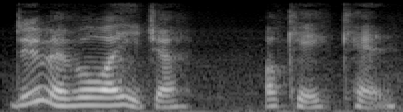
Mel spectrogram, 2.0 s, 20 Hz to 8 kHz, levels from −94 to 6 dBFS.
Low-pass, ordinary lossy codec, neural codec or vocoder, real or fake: 7.2 kHz; none; codec, 16 kHz in and 24 kHz out, 1 kbps, XY-Tokenizer; fake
